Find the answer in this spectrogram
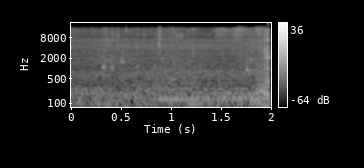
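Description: Swimming-pool water lapping and swishing quietly around a person standing in it.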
